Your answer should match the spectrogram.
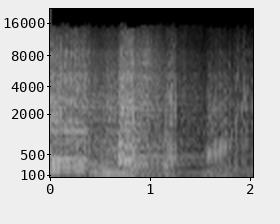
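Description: Motocross bike engine revving in a few blips, each swell weaker than the last.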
